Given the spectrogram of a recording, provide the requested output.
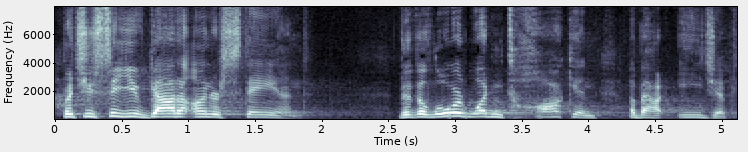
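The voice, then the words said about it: Southern American accent. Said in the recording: “you got a southern accent”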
